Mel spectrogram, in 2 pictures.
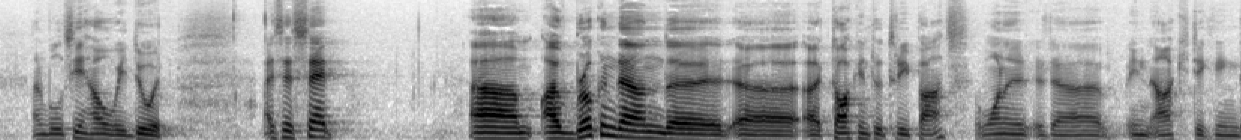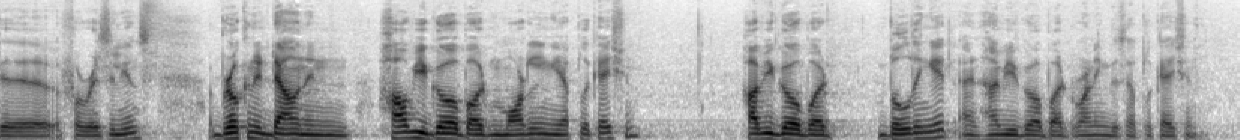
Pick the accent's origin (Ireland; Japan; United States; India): India; I'm basically from India, and you know, like most Indians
